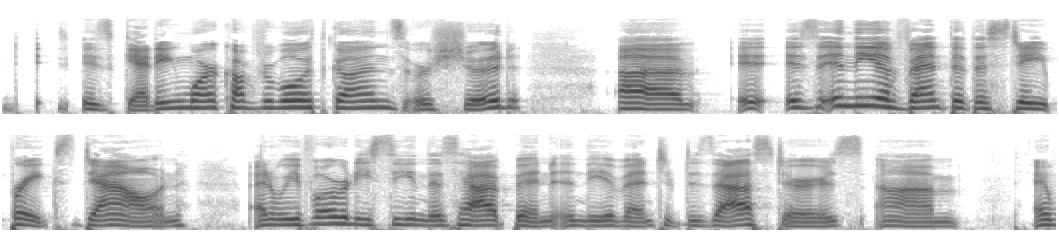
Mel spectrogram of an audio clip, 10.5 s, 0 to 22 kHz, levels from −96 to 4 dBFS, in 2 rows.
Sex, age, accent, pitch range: female, 20-39, American, 175-230 Hz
